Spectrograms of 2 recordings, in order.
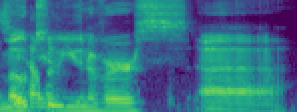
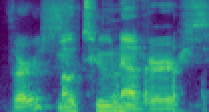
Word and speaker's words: MOTU-niverse: We have Motu Universe, Motunaverse, you know, like it's a tuna fish sandwich.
